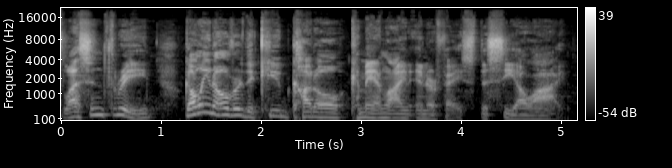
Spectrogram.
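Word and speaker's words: kubectl: rest of the class I'm going to pronounce this command KUB CTL as cube cuddle you'll find there's a very high percentage of people that also refer to it as cube control my preference is Cube cuddle you can make your own determination on how you want to pronounce it so first of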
